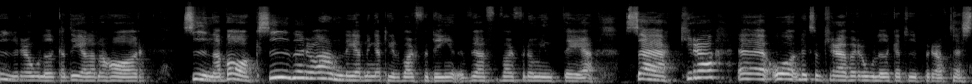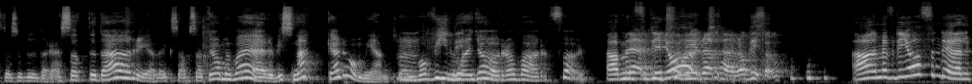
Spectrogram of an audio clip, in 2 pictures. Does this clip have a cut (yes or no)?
no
